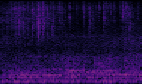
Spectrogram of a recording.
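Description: Water pours over feet with a steady, close splashing gush, like a running tap, at moderate loudness and continuous throughout.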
